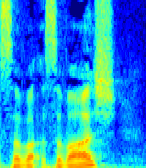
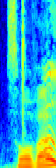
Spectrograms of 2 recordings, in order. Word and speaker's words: Sauvage: Um, but uh, I did read Unfollow um, by Rob Williams with uh, fill-in artist uh, Marguerite Savage. Sauvage.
